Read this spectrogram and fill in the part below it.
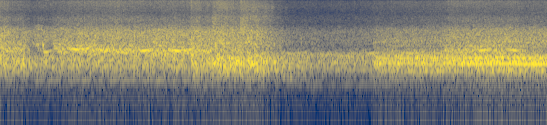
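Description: Tyres screech as a car skids around a corner.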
